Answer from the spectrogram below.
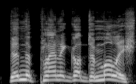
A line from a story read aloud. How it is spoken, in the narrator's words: he shouted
